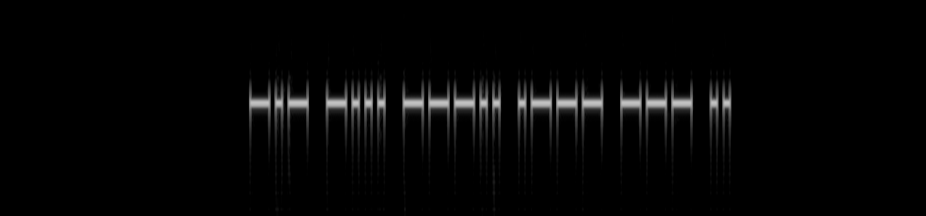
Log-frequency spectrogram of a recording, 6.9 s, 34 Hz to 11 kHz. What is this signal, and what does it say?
Morse code, heard as a keyed tone, about 25 wpm, 700 Hz. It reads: KB8JOI
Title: USA Call Signs - 6 Characters - 25wpm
